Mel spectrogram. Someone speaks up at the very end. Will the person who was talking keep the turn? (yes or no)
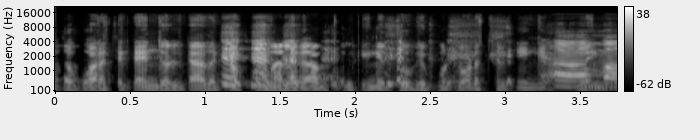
no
